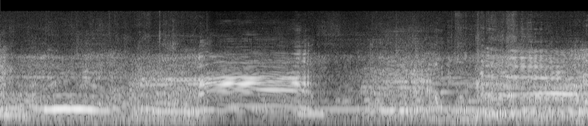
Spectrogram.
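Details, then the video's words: A calf mooing in a sequence of drawn-out, melodious, mid-pitched calls rich in harmonics. Each call lasts one to two seconds and bends slightly up and then down. Brief gaps separate the calls, with faint background noise. "SUARA SAPI PEDET MERDU ( SUARA HEHAN )"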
